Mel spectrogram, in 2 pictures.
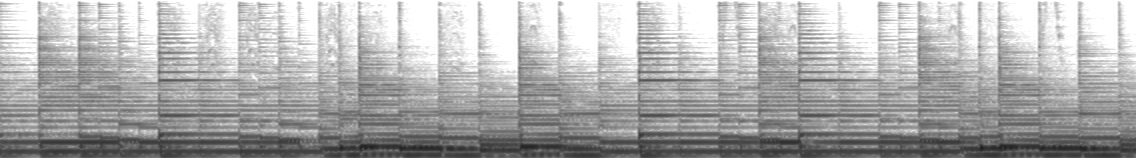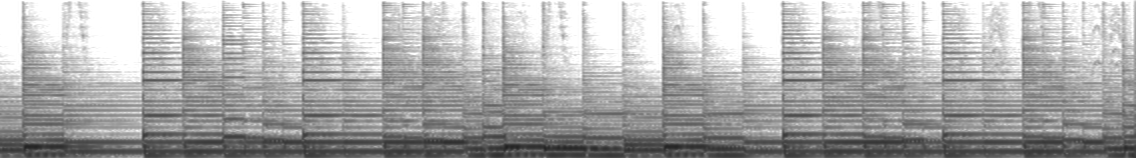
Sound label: musette, guitar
